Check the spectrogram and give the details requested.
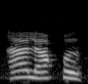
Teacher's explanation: اور قاف پہ قلقلہ کریں گے یعنی جھٹکا.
